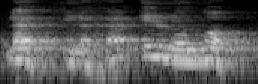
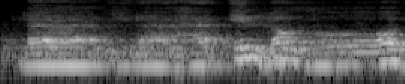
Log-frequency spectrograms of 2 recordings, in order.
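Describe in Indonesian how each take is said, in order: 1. Frasa itu diucapkan cepat tetapi tetap teratur. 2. Frasa itu diucapkan lambat dan dipanjangkan. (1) "dengan cepat tapi tetap terukur" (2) "dengan pelan-pelan"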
